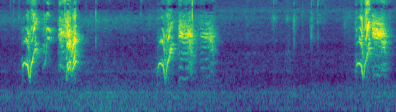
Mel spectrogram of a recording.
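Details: Eurasian tree sparrow calling in three short bursts of scratchy, slurred chirps, two close together near the start, then one after a pause, over a faint low hiss.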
